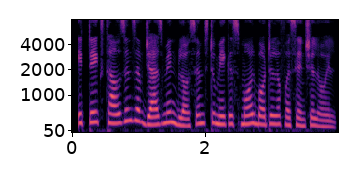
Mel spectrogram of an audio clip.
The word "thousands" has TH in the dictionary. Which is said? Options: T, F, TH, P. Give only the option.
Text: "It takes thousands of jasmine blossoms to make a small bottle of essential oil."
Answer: T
